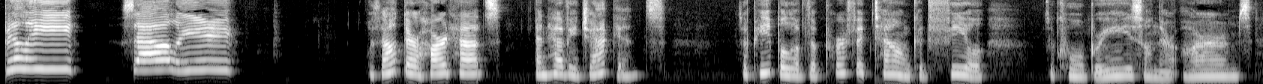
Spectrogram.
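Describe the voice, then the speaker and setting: A woman narrating a children's story in a theatrical, deliberate way, with music behind her. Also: medium pitch, darkish tone. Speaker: storyteller and voice artist.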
